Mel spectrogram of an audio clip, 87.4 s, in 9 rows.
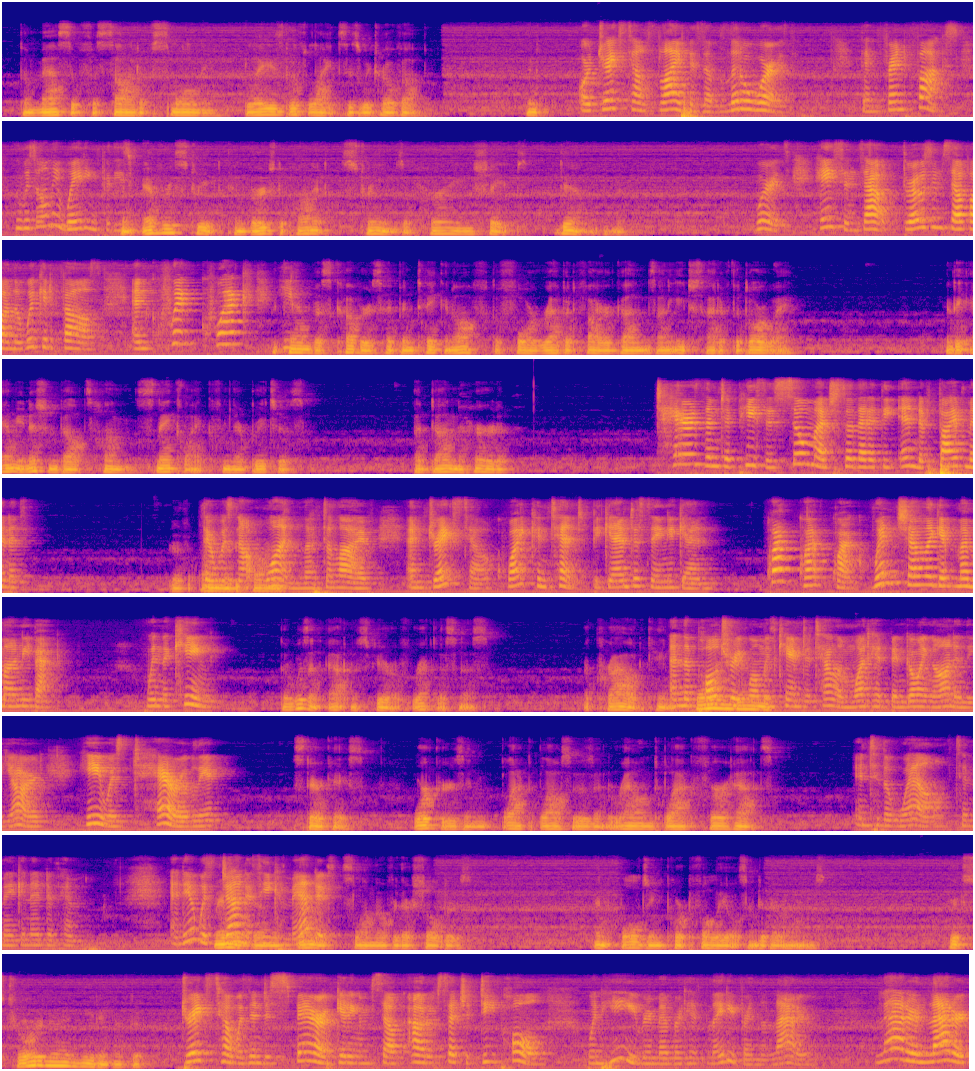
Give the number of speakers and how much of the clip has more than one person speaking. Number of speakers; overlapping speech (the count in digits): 2, about 5%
